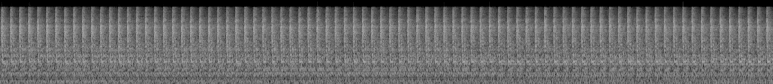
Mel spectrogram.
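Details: 1997 Toyota Camry, engine cutting out repeatedly with white exhaust smoke: sharp, even metallic knock about 220 per minute over idle; possible blown head gasket with coolant in oil suspected, not confirmed; serious engine knocking.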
